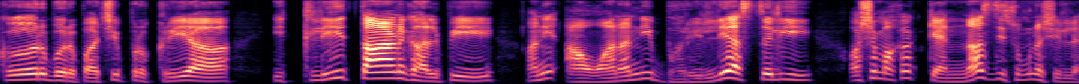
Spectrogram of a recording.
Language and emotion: Goan Konkani, surprised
